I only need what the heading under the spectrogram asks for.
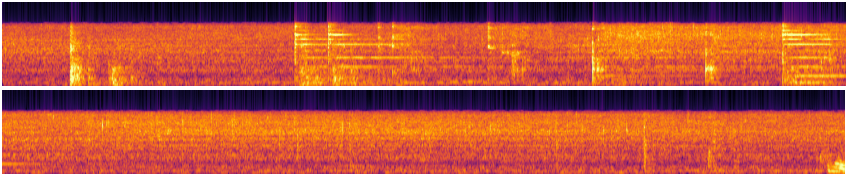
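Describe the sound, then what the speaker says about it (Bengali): Marinated chicken going into a hot pan for chicken dak bungalow curry and being stir-fried, with a few sharp clatters and scrapes early on over a steady soft sizzle that carries through to the end. "মেখে রাখা এই চিকেনগুলো এবার দিয়ে দিই।"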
